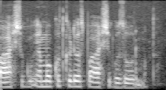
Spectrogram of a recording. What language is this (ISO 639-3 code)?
kas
